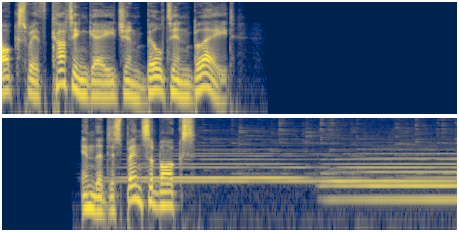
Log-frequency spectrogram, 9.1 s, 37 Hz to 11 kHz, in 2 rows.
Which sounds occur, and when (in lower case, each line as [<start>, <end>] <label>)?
[0.00, 2.35] man speaking
[2.27, 2.65] breathing
[5.26, 9.10] music
[5.30, 6.50] man speaking
[6.83, 9.10] change ringing (campanology)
